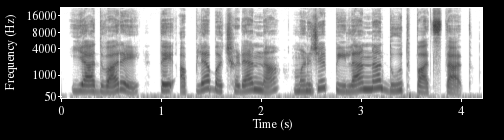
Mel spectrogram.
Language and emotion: Marathi, neutral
